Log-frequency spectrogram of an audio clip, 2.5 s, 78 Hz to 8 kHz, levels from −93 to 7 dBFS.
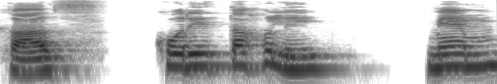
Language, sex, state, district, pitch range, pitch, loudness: Bengali, female, West Bengal, Jhargram, 180-210 Hz, 185 Hz, -19 LUFS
